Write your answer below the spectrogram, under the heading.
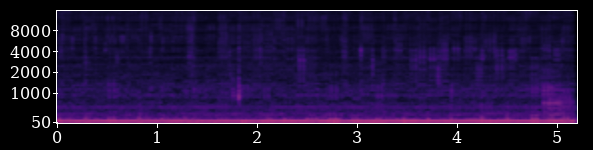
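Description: Faint sizzling and crackling from a pot of kuymak (cornmeal, butter and melted cheese) cooking on low heat, over a steady low hum.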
